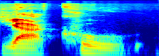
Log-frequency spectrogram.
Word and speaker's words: Yaku: you see there, Yaku, it's pronounced Yaku, the U sound. And they use a lot of I-E-I-O-U, like the U sound in Japan is very similar to the U sounds in Spanish.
